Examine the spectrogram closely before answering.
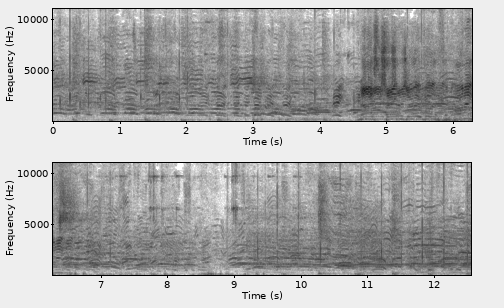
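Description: Many children shout and chatter excitedly outdoors.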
